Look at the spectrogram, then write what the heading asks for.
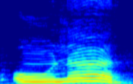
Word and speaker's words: HONOUR: तीसरा है आपका HONOUR, इसको हम पढ़ेंगे ऑनर, सम्मान। यहाँ पर एच साइलेंट।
